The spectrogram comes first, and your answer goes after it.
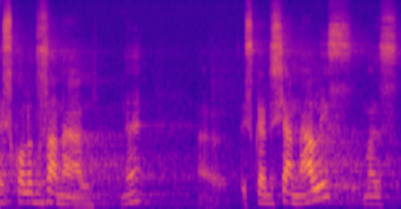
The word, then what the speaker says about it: Annales: Escreve-se Annales, mas o francês pronuncia-se Annales, né?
